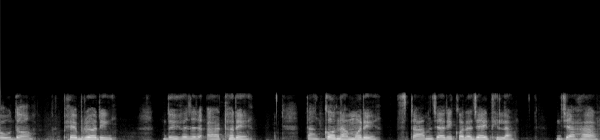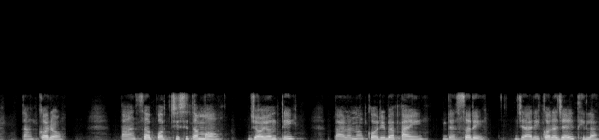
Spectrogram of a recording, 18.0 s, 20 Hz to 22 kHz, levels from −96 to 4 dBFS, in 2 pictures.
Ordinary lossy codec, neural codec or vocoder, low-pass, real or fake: none; codec, 16 kHz, 16 kbps, FreqCodec, smaller model; 7.2 kHz; fake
